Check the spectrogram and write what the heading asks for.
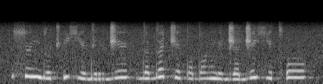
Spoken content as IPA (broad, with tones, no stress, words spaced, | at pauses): sø˥ndo˨t͡ʃʼi˥ çe˩di˩rd͡ʒe˥ | da˨da˥t͡ʃɛ˨do˩ dˤi˨ŋe˩ d͡ʒa˩d͡ʒɛ˦çe˨ t͡sʼo˥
